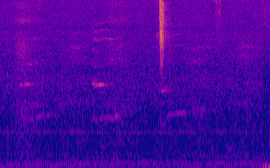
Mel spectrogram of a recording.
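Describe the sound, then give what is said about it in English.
A female cat meows a few times in the background, the calls fairly quiet and spread out, with a brief sharp click partway through and no one speaking. “I don't know if you guys just heard my cat meowing, but she's very she's very noisy in the background.”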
